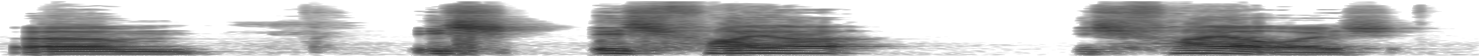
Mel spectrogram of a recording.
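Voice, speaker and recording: With lively intonation but extremely slow speech, a medium-pitched American YouTuber rambles through an explanation of German rap lyrics, restarting sentences often. There's slight background noise.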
